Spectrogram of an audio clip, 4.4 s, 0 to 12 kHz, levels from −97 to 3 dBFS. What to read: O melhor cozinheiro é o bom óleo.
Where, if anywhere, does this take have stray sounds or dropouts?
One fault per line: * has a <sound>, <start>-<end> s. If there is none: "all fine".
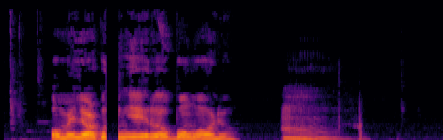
* has a dropout, 1.1-1.2 s
* has a throat clearing, 2.8-3.7 s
